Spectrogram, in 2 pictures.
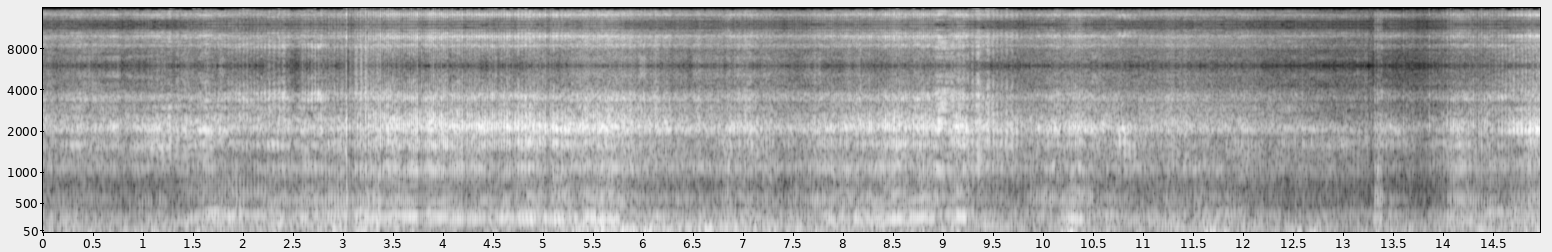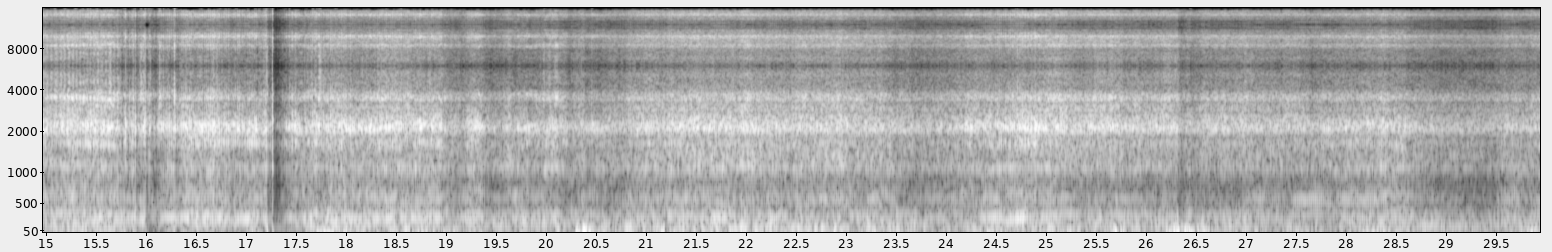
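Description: Motocross dirt bike engine revving up and falling off again and again as it is ridden hard around a dirt track, heard from the bike itself with a rumble of wind and chassis noise on the microphone. There is one sharp knock about 17 seconds in.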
